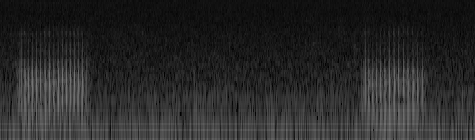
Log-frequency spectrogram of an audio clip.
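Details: Sleeping pug producing two buzzy, vibrating snores about three and a half seconds apart, each lasting around half a second, with quiet breathing pauses between.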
